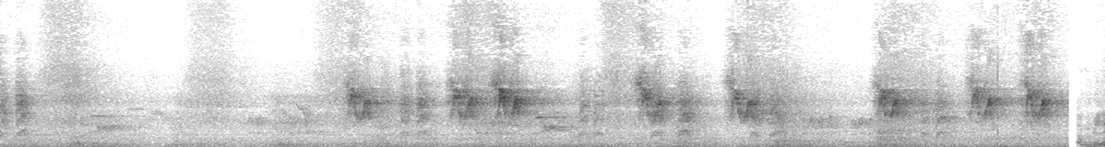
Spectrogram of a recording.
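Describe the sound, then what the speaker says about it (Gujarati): Many house sparrows chirp close by in busy, overlapping bursts of high, sharp tweets, coming in repeated clusters. "જો નકરી ચકલીઓ ભેગી થયું છે અહીંયા."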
